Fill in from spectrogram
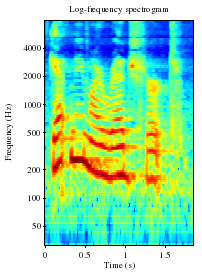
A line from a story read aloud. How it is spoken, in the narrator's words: the captain replies calmly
